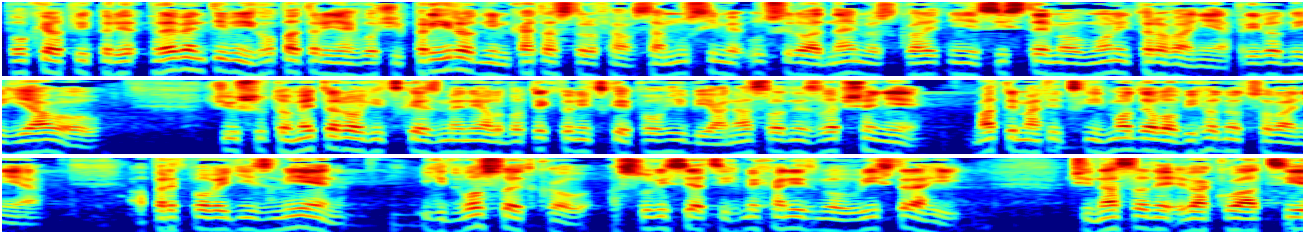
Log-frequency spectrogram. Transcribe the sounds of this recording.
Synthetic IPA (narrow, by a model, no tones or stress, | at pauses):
pɔkɪaʎpɾipɾɛʋɛnt̪iːʊniːɣɔpat̪ɾɛɲɪaɣʋɔt͡ʃipɾiːɾɔd̪niːmkat̪ast̪ɾɔfaːmsamusiːmɛʔuːsiʎɔʋaɟnajmɛɔskʋalit̪ɲɛɲɪɛsist̪ɛːmɔʊmɔnit̪ɔɾɔʋaɲɪapɾiːɾɔd̪niːɣjaʋɔʊ | t͡ʃiuʃsuːt̪ɔmɛt̪ɛɾɔlɔɡit͡skɛːzmɛnialɛbɔt̪ɛk̚t̪ɔnit͡skɛːpɔɦibianaːslɛd̪nɛːzlɛpʃɛɲɪɛ | mat̪ɛmat̪it͡skiːɣmɔd̪ɛlɔʊʋiɦɔd̪nɔt͡sɔʋaɲɪa̰ | ʔa̰pɾɛt̪̚pɔʋɛɟiːzmɪɛn | iɣd̪ʊɔslɛt̪kɔʊasuːʋisɪat͡siɣmɛxanizmɔʊʋiːst̪ɾaɦḭ | t͡ʃinaːslɛd̪nɛjɛʋakuaːt͡siɛ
